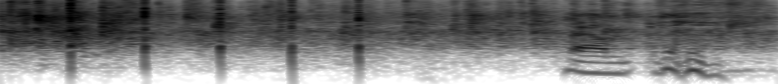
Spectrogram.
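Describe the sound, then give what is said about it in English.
An audience applauds, a steady wash of clapping with a few sharp, evenly spaced claps standing out near the front, before a voice briefly speaks over it. “Give all of a round of applause.”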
